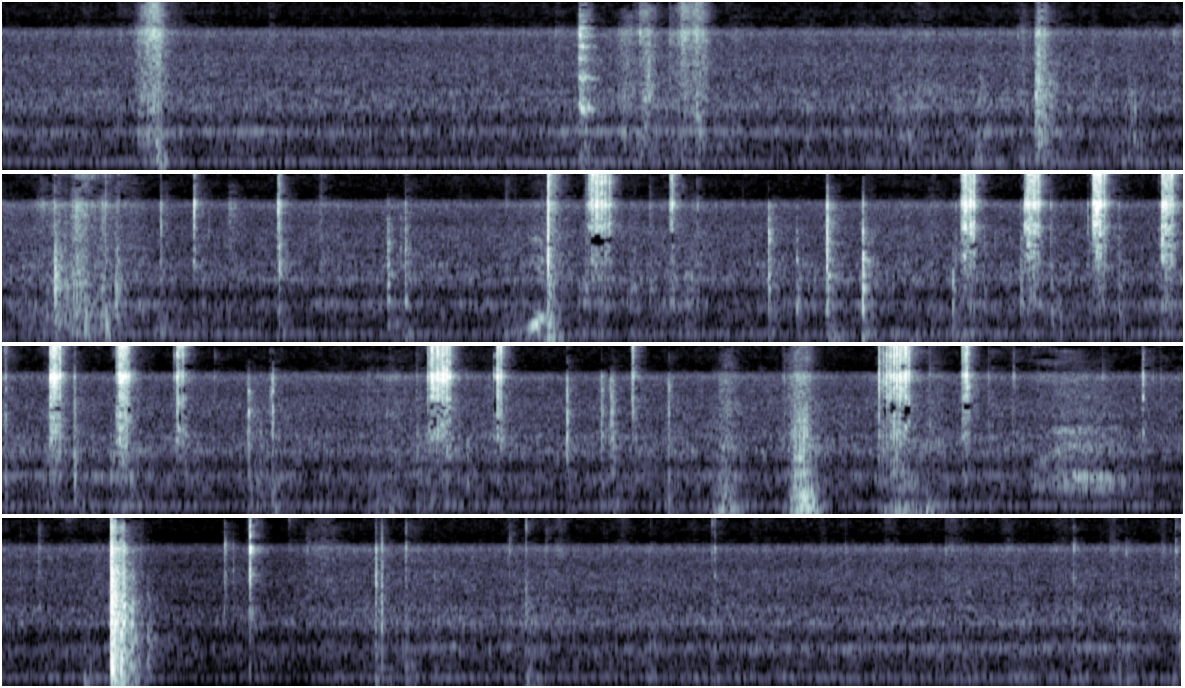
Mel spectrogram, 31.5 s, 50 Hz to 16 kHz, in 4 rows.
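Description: Scattered metal clicks, taps and knocks of tools and parts being handled on a Zündapp KS 600 gearbox casing, coming thickest through the middle, with one louder knock near the end. A faint steady hum runs underneath.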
